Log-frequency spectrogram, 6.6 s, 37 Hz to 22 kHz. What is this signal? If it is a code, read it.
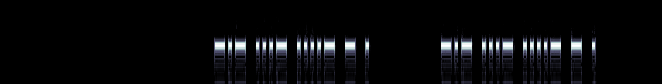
Morse code, heard as a keyed tone, about 36 wpm, 700 Hz. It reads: KV4TE KV4TE
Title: USA Call Signs - 5 Characters - Repeated 2x - 35wpm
